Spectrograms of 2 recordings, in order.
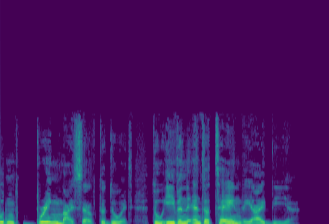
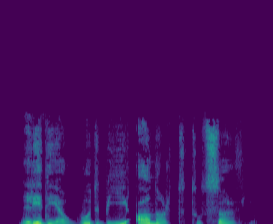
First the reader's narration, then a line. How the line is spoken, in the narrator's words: Basil said softly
